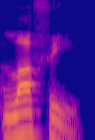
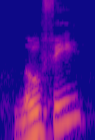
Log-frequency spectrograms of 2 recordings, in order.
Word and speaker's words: Luffy: that very quickly uh Luffy it's not pronounced Luffy ohy Luffy like the thing you wash your body with yeah Luffy alofa yeah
